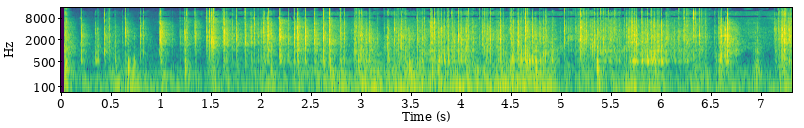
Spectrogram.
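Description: Long acrylic nails tap and scratch the ridged sides of a small orange plastic air freshener jar with a flower-shaped lid, full of orange gel beads. The result is a quiet, dense run of quick, bright clicks and crinkly, scratchy rasps that stop almost instantly, with almost no low end.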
